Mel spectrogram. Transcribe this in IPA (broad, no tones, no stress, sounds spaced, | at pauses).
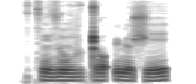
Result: t͡s ẽ z õ v ø ʈ ɔ ʔ ə ɳ œ ʃ e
